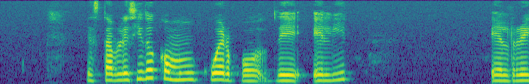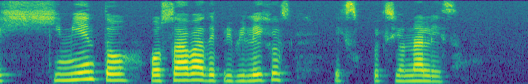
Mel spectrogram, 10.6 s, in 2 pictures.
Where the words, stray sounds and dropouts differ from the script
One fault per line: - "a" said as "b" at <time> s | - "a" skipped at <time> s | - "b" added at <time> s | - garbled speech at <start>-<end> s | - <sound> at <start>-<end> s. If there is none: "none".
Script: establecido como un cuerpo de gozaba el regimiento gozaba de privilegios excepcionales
- "gozaba" said as "elite" at 3.1 s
